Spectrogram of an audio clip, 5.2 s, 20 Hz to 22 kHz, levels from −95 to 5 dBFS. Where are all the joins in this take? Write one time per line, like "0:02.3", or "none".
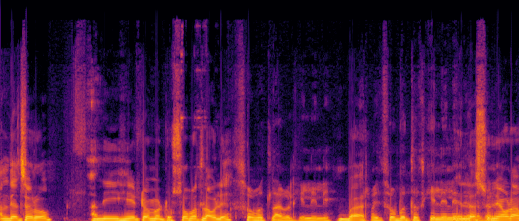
none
